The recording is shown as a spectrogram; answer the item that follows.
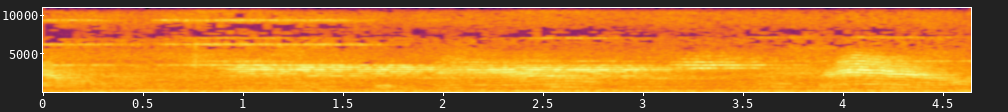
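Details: Young Bengal cat kittens mewing: a series of high, thin, slightly wavering cries, the last one rising sharply, heard over a constant low background hum.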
